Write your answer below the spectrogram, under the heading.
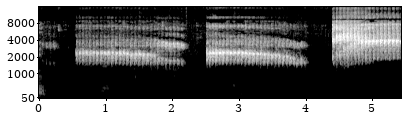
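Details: Asian pied starling giving three long, harsh, rasping bursts, each over a second long, with brief silent gaps between them.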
